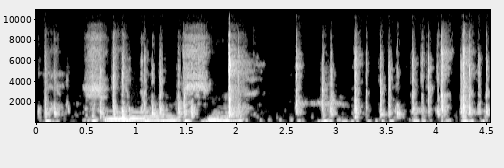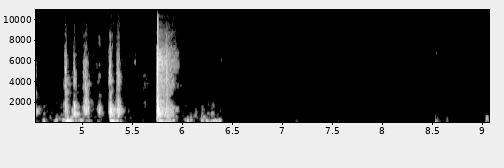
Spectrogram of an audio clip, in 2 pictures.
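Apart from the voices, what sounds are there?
typing on a computer keyboard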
